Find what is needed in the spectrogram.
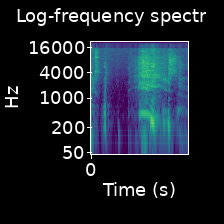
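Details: A short, odd-sounding sneeze from an adult man during a drinking podcast: a forceful burst of air with a brief squeaky voiced tone.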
